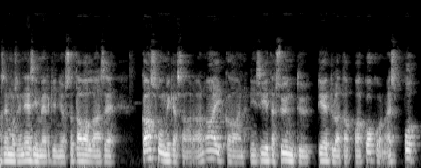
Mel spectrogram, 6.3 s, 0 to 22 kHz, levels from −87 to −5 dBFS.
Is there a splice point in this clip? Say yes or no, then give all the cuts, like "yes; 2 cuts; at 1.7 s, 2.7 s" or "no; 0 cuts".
no; 0 cuts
